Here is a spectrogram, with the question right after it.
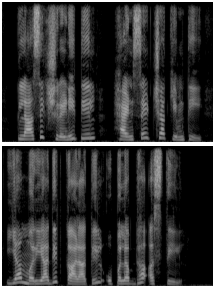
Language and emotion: Marathi, neutral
